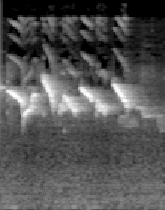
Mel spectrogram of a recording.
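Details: Oriental magpie-robin at the song-training stage: five rapid, loud whistled phrases, each sliding sharply downward, packed into two seconds against a quiet background.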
